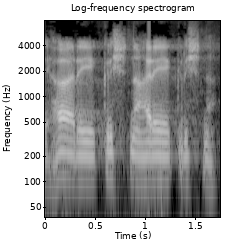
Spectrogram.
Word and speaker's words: हरे कृष्ण: The word हरे कृष्ण शुड बी वेरी डिस्टिंक्टली प्रोनाउंस एंड हर्ड, स्पष्ट, जैसे हरे कृष्ण ऐसे नहीं कि प्रभुपाद जी बोलते do not make a hissing sound, हरे कृष्ण, do not make a hissing sound, instead of chanting with proper pronunciation with the help of the lips and the tongue, होठ भी हिलने चाहिए।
